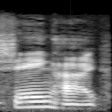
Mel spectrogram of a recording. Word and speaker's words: Shanghai: Our next sentence says, at book signing events in Beijing and Shanghai, I'm using the American pronunciation, Beijing and Shanghai, thousands of fans greeted her and treated her like a celebrity.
